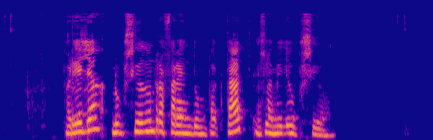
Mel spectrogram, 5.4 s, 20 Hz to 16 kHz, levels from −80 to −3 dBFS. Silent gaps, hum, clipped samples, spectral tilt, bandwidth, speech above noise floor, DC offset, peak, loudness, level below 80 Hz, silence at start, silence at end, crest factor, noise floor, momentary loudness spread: none; none; under 0.1%; -5.5 dB/octave; 11.5 kHz; 66 dB; under 0.1%; -6 dBFS; -22 LUFS; -66 dBFS; 0.85 s; 1.25 s; 18 dB; -88 dBFS; 10 LU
